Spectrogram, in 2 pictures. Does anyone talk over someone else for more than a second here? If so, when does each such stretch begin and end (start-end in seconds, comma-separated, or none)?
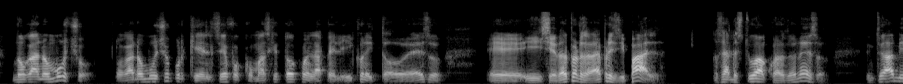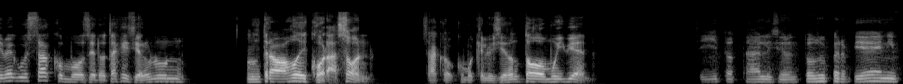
none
